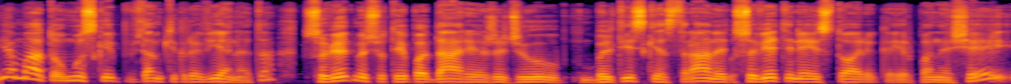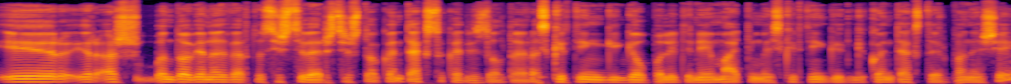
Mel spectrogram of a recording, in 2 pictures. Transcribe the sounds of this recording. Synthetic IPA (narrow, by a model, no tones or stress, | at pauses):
jiɛmɑːt̪oːmʊskɐɪpt̪ɐmt̪ʲɪkɾɐʋʲiɛnʲɛ̰t̪ɐsoːʋʲiɛt̪ʲmʲɛt͡ʃʲʊt̪ɐɪppɐt̪̚d̪ɑːɾʲeːʒoːd͡ʒʲʊbɐlʲt̪ʲiːsʲkʲest̪ɾɑːnɐsoːʋʲiɛt̪ʲɪnʲeːɪst̪oːɾʲɪ̰kɐ̰ɪ̰ɾpɐnɐʃʲɛɪɪrɪɾɐʃbɐnd̪oɐʊʋʲiɛnɐsʋʲɛrt̪ʊsɪʃʲsʲɪʋʲɛ̰ɾʲʃʲt̪ʲɪʃt̪oːkoːnʲt̪ʲæ̰ːkst̪oːkɐt̪ʋʲɪzdʲḛːlˠt̪oːɪ̰ɾɐsʲkʲɪɾʲt̪ʲɪŋʲɡʲɪɡʲɛopo̰lʲɪt̪ʲɪnʲɛ̰ɪmɑ̰ːt̪ʲiːmɐ̰ɪsʲkʲɪɾʲt̪ʲɪŋʲɡʲɪ̰ɡʲɪko̰ːnʲt̪ʲæ̰ːkst̪ɐɪɾpɐnɐ̰ʃʲɛɪ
